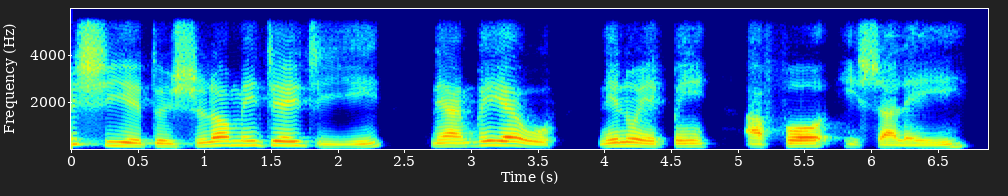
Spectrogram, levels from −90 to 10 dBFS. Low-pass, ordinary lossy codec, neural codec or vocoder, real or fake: 5.4 kHz; none; codec, 24 kHz, 0.5 kbps, DualCodec; fake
